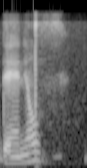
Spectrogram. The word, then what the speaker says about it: Daniels: They brought back Chase Daniel. – Oh boy. It's Daniels, by the way, just to clarify.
